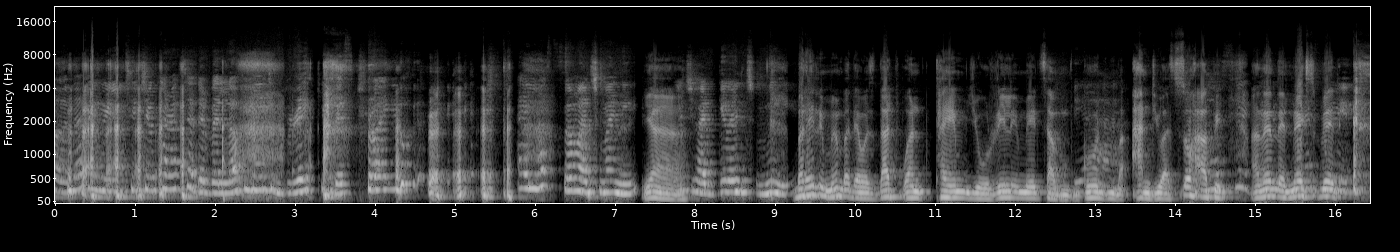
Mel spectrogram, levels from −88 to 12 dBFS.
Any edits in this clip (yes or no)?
no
